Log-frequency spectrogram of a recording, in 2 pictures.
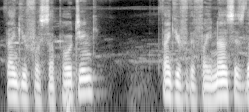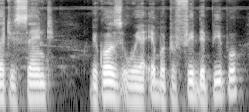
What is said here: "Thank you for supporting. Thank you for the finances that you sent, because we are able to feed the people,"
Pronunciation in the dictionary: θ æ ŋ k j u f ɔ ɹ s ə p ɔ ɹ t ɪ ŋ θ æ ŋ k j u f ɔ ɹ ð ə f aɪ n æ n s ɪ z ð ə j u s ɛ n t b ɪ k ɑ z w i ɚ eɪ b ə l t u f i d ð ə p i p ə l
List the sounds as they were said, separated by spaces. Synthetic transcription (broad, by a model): θ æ ŋ k j u f ɔ ɹ s ə p ɔ ɹ t ɪ ŋ θ æ ŋ k j u f ɔ ɹ ð ə f aɪ n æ n s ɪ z ð ə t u s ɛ n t b ɪ k ɑ z w i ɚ eɪ b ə l t u f i d ð ə p i p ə l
